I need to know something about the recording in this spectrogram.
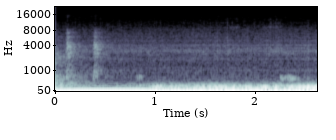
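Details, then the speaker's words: Lamptron Altair+ 120 mm ARGB fan on Molex power running at full speed: low, uneven drone with a rough rubbing edge from a noisy worn bearing, possibly lubrication not yet spread after long storage. "So maybe the problem that they caused them to get rid of this otherwise attractive fan was because of the bearings."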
